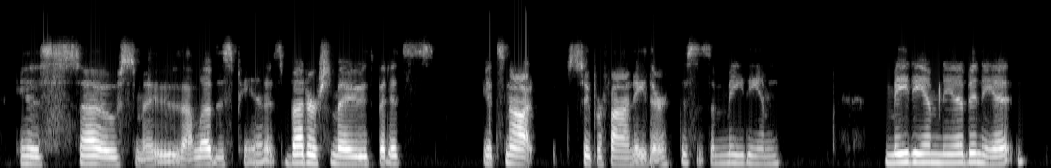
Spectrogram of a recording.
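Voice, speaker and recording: A fairly low-pitched woman at a fairly slow pace, with a slight Southern US accent, fairly even intonation, and a dry, close sound with no echo. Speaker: craft and journaling YouTuber. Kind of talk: casual livestream chat. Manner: casual, with fillers.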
